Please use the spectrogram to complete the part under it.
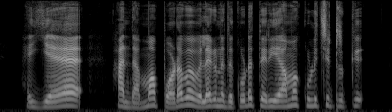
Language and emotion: Tamil, disgusted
